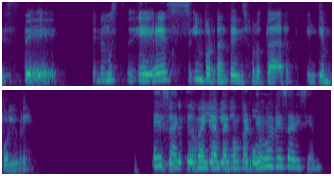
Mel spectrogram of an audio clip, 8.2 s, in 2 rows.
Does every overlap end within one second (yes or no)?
no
